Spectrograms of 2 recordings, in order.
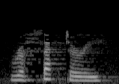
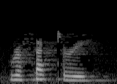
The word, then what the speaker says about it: refectory: round nine number two jack your word is refectory refectory refactory can i have the word of origin please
